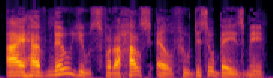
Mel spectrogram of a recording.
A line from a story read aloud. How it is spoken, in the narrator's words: he said coldly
